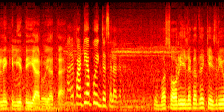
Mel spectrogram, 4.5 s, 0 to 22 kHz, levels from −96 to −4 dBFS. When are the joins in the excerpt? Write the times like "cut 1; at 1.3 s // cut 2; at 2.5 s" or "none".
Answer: cut 1; at 1.4 s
